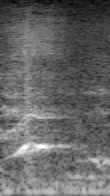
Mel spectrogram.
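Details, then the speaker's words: Imitated stridor: a brief high-pitched, harsh whistling breath made by squeezing the windpipe, demonstrated in a basic respiratory semiology class as a continuous adventitious sound. "y el estidor que lo pueden tratar de emular si se aprietan la troca"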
